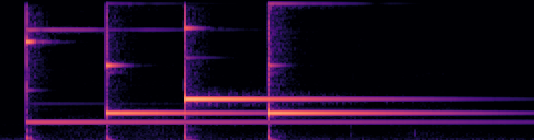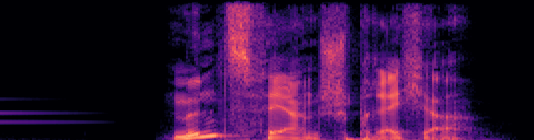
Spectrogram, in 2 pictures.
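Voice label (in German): "Muenzfernsprecher", German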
